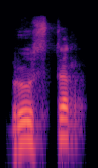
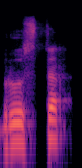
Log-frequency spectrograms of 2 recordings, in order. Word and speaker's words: Brewster: ठीक है, ये स्पेलिंग देख लेना, BREWSTER, ब्रूस्टर। ठीक है, ये W आ गया बीच में, ब्रूस्टर, ये ब्रूस्टर एंगल कहलाता है सर।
